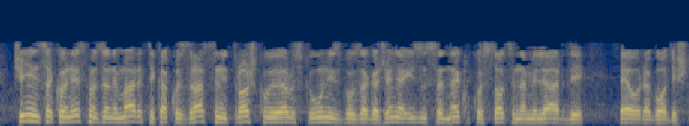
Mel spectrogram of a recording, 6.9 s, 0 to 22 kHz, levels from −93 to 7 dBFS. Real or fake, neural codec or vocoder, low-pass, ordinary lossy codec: real; none; 5.4 kHz; none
